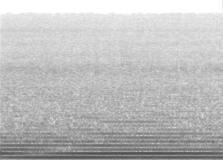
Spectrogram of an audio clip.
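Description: Steady low drone of a twin-engine turboprop airplane's engines and propellers, an even hum of several pitched tones that holds without change.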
